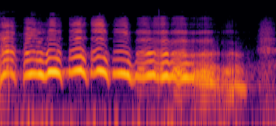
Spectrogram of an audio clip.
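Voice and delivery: high, rapid hyena cackle; loud, stuttering mocking cackle; hyena laughter. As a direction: imitate hyenas cackling at the cubs. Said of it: "the hyenas are laughing at them".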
